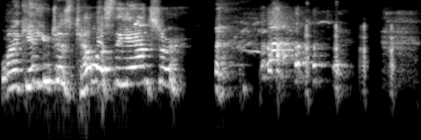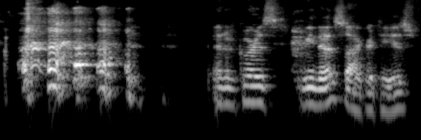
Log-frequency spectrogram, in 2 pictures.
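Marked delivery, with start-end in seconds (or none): 0.0-1.9 high, loud exasperated student whine; imitating a frustrated student, much higher and louder. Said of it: "got enormously frustrated". 2.2-5.6 big laugh. Real, not acted. Laughing at own story.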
